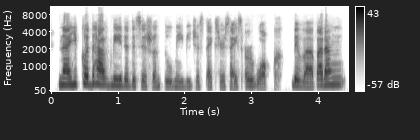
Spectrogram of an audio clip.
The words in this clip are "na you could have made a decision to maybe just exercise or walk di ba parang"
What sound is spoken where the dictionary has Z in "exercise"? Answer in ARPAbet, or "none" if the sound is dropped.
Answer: S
